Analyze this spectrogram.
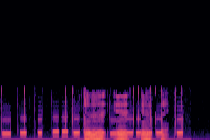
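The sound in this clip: A telephone number is dialed as a rapid run of keypad beeps, each a short, even electronic tone, with a voice briefly heard partway through before the tones resume and end.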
